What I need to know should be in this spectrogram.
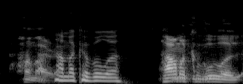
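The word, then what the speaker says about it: Humma Kavula: But, so anyway, as they're leaving, Harmon Kavula, is that how I pronounce it? – Hama Kavula.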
